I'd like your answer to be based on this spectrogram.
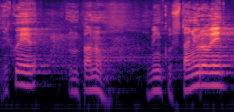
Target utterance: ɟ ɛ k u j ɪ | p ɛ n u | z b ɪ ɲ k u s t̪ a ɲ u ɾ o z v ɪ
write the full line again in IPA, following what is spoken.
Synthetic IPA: ɟ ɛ k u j ɪ | p a n u | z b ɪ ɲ k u s t̪ a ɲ u ɾ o v ɪ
